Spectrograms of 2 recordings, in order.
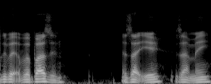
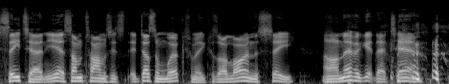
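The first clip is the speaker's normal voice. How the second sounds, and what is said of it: Put-on Australian accent. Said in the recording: “Love Australia... I don't think I want to do this accent there”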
